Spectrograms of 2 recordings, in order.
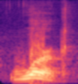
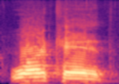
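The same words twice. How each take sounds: First: The ending is a short 't' sound. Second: The ending is said as a separate 'ed' syllable. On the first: The speaker calls it right. "Tengo que decir worked" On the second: The speaker calls it wrong. "es una pronunciación incorrecta"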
